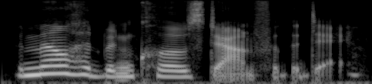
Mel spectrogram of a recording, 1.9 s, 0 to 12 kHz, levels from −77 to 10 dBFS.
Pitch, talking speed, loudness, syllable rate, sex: 245 Hz, 290 wpm, -21 LUFS, 6.6 syllables/s, female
